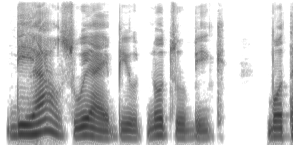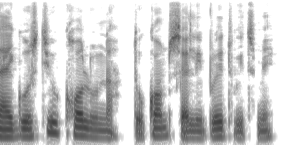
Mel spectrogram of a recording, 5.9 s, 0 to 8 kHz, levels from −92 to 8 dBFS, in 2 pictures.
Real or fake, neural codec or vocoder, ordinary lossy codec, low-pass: real; none; none; none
